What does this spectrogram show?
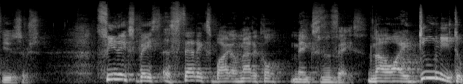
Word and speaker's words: Vivace: I don't know if I pronounced this correctly, but I don't think it's Vivace. So I'll just say Vivace because it rhymes with face.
